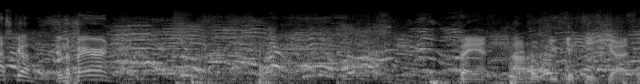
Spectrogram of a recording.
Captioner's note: crowd chatter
